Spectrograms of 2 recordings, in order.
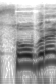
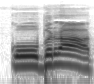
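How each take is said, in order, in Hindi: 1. शब्द की शुरुआत s ध्वनि से होती है। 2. शब्द की शुरुआत k ध्वनि से होती है। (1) "अब इसे सोबरा क्यों नहीं पढ़ते" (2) "इसे पढ़ते हैं कोबरा"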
